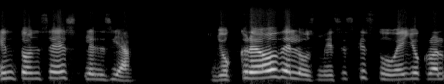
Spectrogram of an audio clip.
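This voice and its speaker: Speaking at a fairly slow pace with a northern Mexican accent, the voice has a bright, sharp tone in a dry, close sound with no echo. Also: woman. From northern Mexico, Chihuahua. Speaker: podcast host, civil engineer. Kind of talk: personal storytelling monologue. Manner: casual, filler-heavy.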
